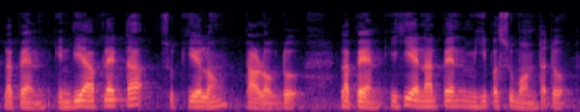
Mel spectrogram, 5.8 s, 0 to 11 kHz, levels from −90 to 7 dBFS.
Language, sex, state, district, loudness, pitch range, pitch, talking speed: Karbi, male, Assam, Karbi Anglong, -22 LUFS, 105-125 Hz, 115 Hz, 165 wpm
